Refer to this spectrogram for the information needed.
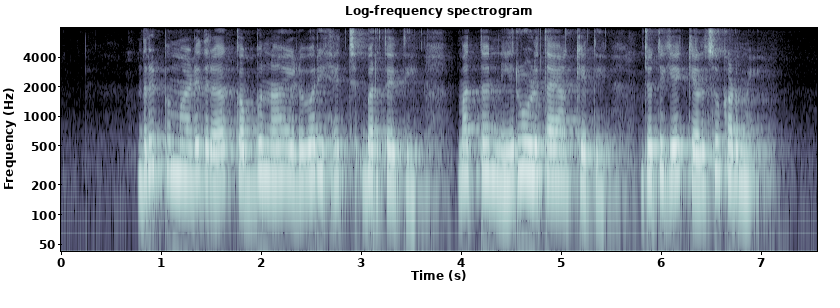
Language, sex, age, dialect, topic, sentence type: Kannada, female, 18-24, Dharwad Kannada, agriculture, statement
